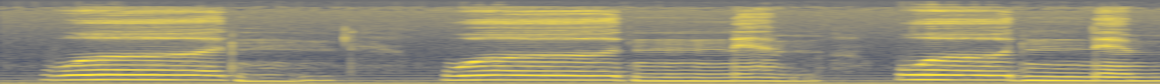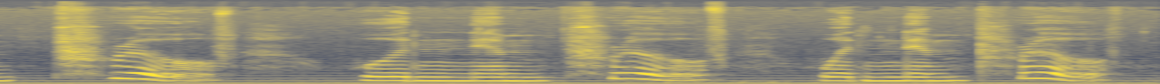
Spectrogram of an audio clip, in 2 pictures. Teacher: What it means to shift from the D into the N is that you go up for the D, and then right after that, you send the air through your nose.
